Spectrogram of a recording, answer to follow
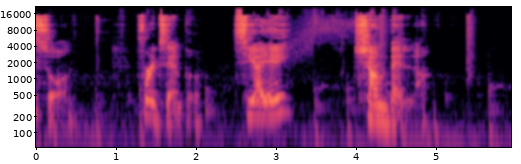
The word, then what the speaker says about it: ciambella: For example, CIA, ciambella. Ciambella, not chiambella. Because the hard sound of CA, which is pronounced k, ka, because of the I, has become a soft one. So has become cha, ciambella.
